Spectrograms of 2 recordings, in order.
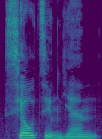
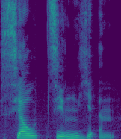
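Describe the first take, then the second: First: The last syllable has a rising tone. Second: The last syllable has a low dipping tone. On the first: This is how it is said in speech and the show. "they kind of change it to the second tone" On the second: This is the character's proper reading. "and not"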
